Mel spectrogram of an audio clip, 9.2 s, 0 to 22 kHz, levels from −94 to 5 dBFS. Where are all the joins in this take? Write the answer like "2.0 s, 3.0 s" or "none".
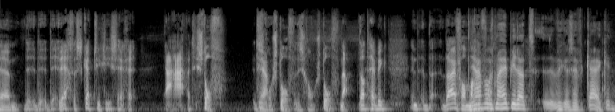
none

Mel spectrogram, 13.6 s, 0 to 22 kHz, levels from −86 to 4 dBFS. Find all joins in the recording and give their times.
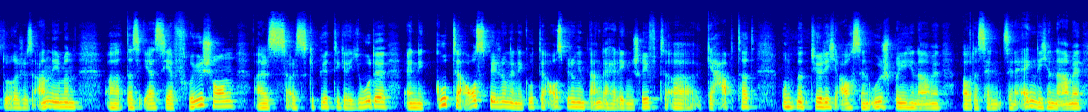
9.7 s

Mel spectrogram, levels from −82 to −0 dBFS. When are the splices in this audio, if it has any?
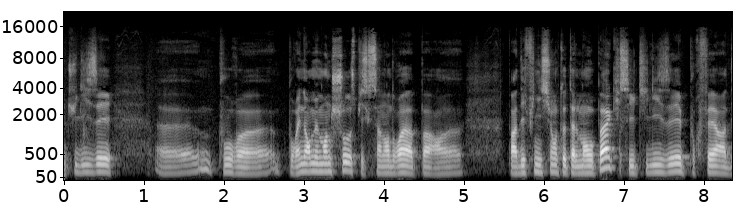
6.9 s

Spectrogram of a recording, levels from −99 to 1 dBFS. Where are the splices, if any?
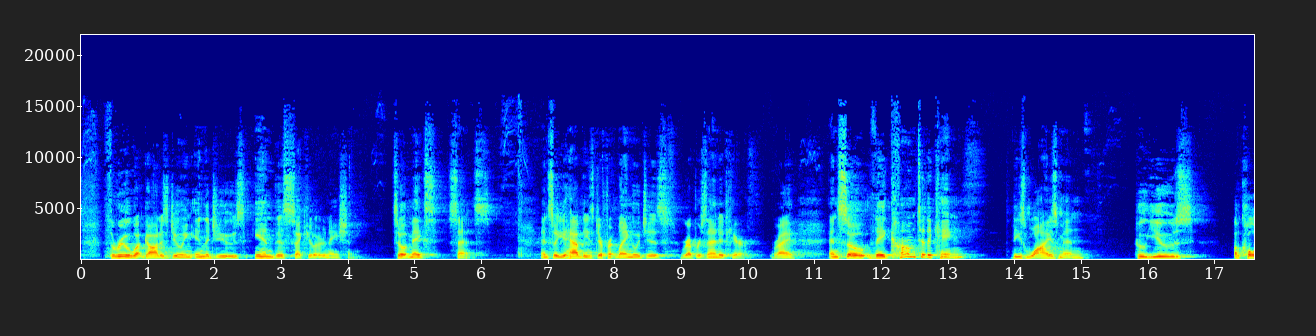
13.9 s

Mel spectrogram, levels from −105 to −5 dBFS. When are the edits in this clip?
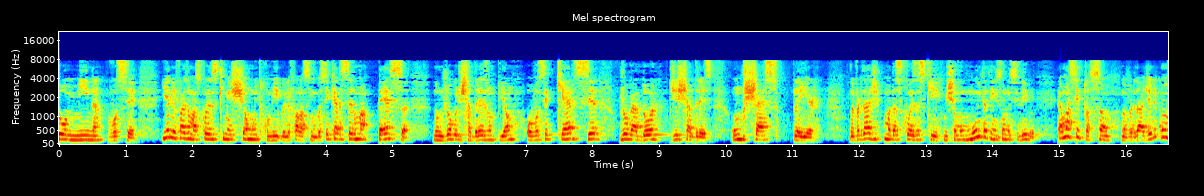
8.4 s

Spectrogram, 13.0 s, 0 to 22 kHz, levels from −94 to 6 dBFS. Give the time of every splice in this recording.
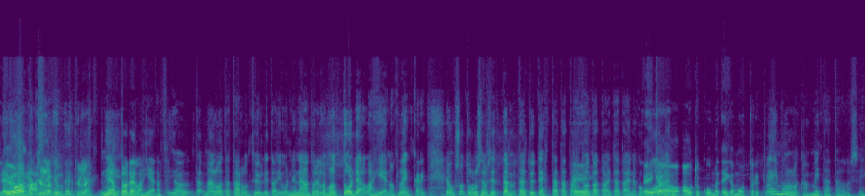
1.3 s, 6.7 s

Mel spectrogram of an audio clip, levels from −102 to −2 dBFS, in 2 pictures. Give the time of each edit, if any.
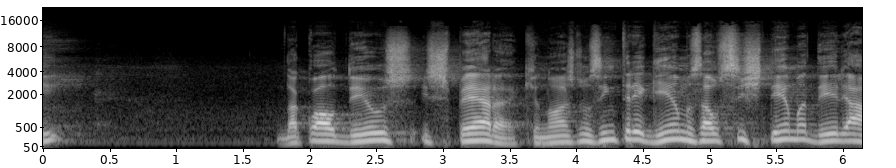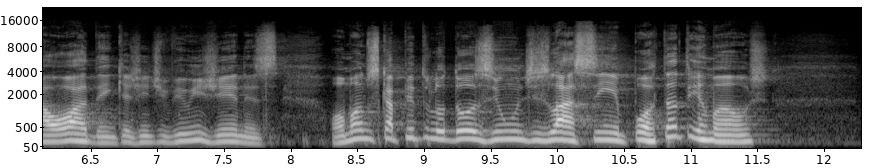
none

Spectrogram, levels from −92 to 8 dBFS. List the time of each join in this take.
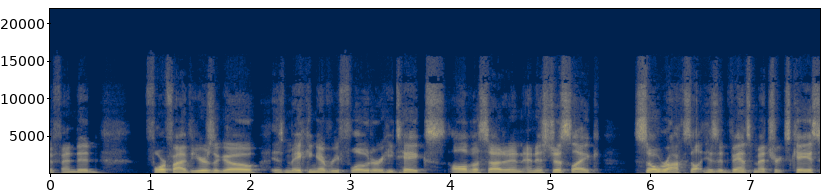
2.2 s, 6.5 s

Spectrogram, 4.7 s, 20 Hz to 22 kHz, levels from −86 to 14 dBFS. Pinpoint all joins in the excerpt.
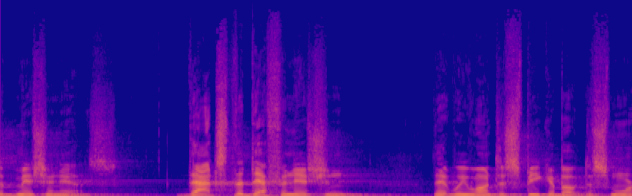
none

